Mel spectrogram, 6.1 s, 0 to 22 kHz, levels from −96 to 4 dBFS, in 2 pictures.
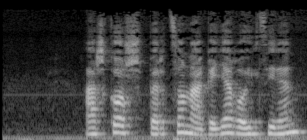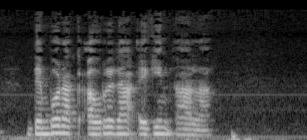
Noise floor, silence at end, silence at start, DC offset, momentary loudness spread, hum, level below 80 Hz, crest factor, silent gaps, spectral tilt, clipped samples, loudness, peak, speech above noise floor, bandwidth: -49 dBFS; 0.55 s; 0.2 s; under 0.1%; 12 LU; none; -44 dBFS; 18 dB; none; -5.5 dB/octave; under 0.1%; -20 LUFS; -4 dBFS; 29 dB; 16 kHz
